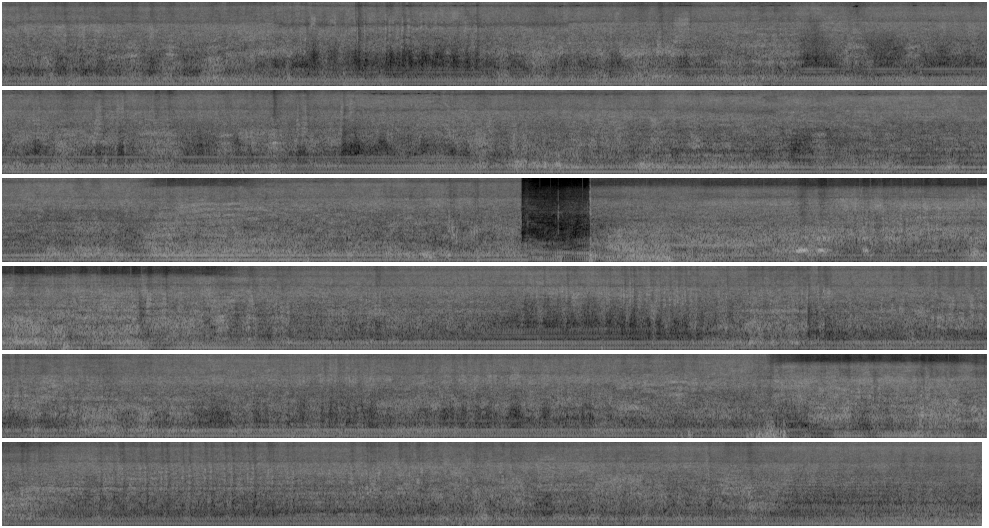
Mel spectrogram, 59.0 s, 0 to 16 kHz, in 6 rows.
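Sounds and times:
water jet spraying on metal: 0.0 - 24.9, 25.6 - 59.0
pressure washer hum: 0.0 - 59.0.

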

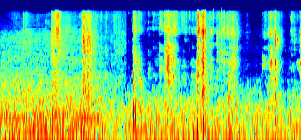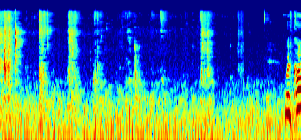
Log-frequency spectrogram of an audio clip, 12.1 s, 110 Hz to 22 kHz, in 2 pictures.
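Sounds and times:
footsteps on loose stones: 0.6 - 8.7.

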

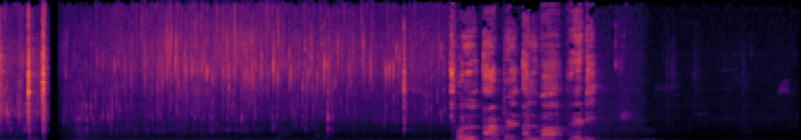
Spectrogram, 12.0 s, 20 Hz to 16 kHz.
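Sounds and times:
spatula stirring bubbling halwa: 0.0 - 6.8
hot food crackling: 0.0 - 6.9.

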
